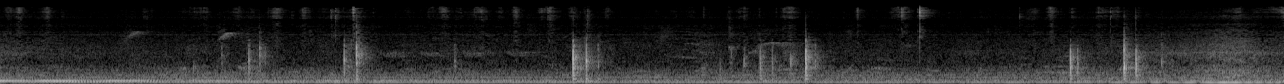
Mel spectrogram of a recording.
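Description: Kitchen knife scraping and clicking as small spice pieces are peeled by hand, with a few scattered sharp clicks of the blade over a steady low hum.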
